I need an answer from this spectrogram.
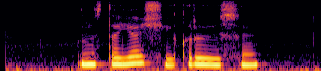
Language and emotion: Russian, sad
